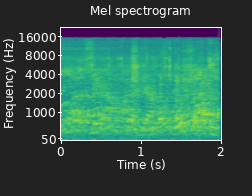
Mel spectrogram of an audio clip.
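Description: Indistinct background chatter of several people talking at once in a room, with no single voice standing out.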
